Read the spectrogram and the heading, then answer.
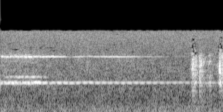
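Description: A doorbell rings at a neighbor's house with a steady, sustained electric tone for nearly two seconds, followed by a couple of brief scuffling bursts at the end. No one speaks.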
